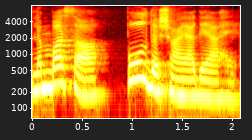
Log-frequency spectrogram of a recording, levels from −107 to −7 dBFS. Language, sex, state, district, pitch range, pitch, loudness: Hindi, female, Bihar, Jahanabad, 170-245 Hz, 180 Hz, -14 LUFS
